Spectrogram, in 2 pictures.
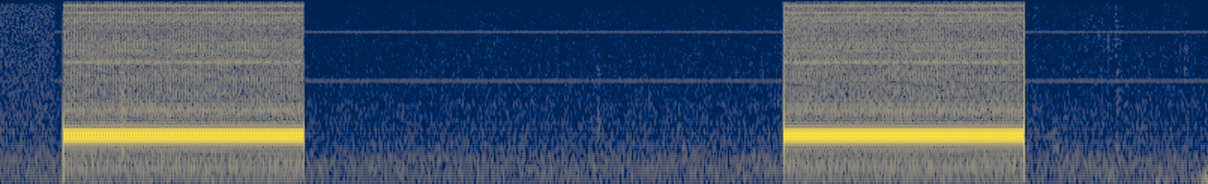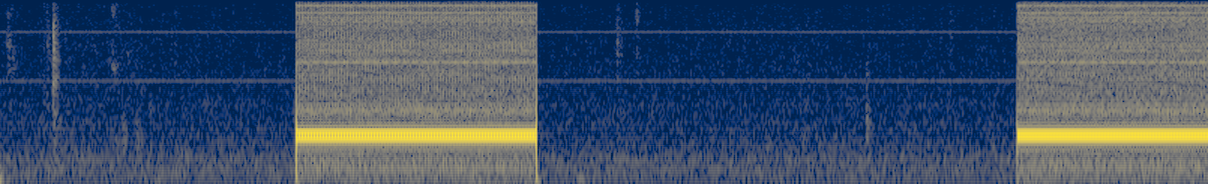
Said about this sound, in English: I'll transfer you up to his extension.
